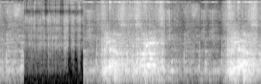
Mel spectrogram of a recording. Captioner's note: radio scratching; radio voice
